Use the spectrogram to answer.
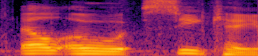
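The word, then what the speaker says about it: Locke: loki even sounds better like lock is l-o-c-k but he's got like l-o-c-k-e why not just leave the e off of his name as if he's pronounced with lock loc do you think they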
